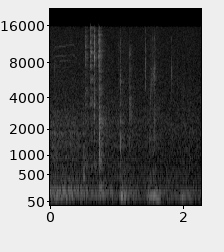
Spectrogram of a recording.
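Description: A few scattered, faint computer keyboard keystrokes.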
